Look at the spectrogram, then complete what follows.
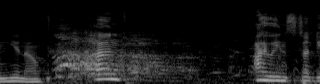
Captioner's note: audience laughs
